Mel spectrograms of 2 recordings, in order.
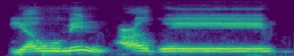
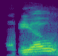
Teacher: عذاب یوم عظیم، یا کے بعد واو لین ہے، واو ساکن ما قبل فتحہ یعنی زبر ہے، تو اس کو ایک الف برابر لمبا کریں گے، یو اور نرمی سے ادا کریں گے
